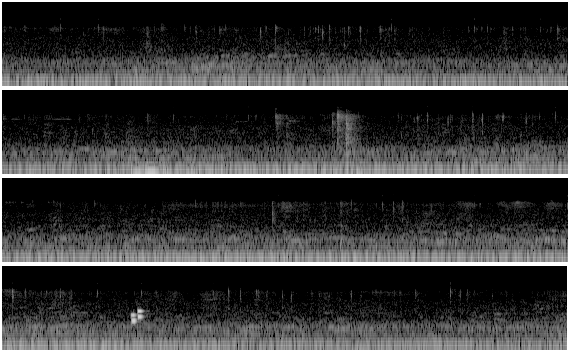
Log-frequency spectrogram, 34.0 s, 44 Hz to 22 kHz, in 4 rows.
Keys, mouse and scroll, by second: 1.5 1, 1.7-2.0 scroll down 1, 2.3-3.0 alt+middle click, 2.9 alt+x, 3.2 middle click, 3.6 scroll up 1, 4.1 alt+x, 4.8-5.7 typing, 5.7 middle click, 6.2 alt+1, 7.0 click, 7.2 right click, 7.5 scroll up 1, 7.7 1, 8.1 click, 11.9 1, 12.2 click, 13.1-13.4 scroll down 1, 13.4 middle click, 13.6 scroll down 1, 13.9-14.5 alt+middle click, 14.9 alt+x, 15.6 alt+x, 16.0 g, 16.6 alt+middle click, 17.5 scroll up 1, 17.9-18.5 middle click, 19.2 scroll up 1, 19.4-20.0 middle click, 20.1 right click, 21.2 click, 22.1 middle click, 22.6 click, 22.9 alt+x, 24.1 click, 25.6 alt+x, 26.1 click, 26.4 alt+x, 26.8 click, 28.9 alt+x, 33.4 scroll down 1, 33.6-33.9 middle click.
